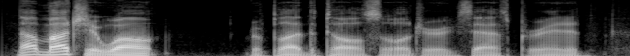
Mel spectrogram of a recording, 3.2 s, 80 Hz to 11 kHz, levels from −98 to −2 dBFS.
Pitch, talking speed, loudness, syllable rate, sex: 90 Hz, 170 wpm, -21 LUFS, 6.1 syllables/s, male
